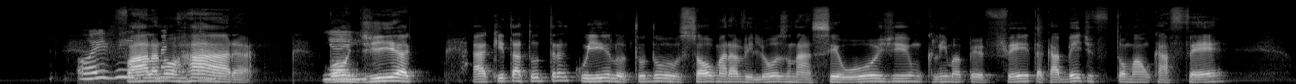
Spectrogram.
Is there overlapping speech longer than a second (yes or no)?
yes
